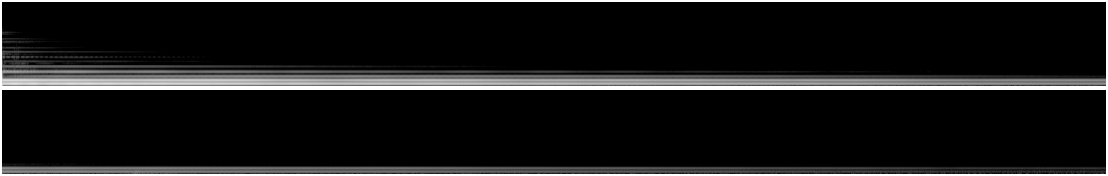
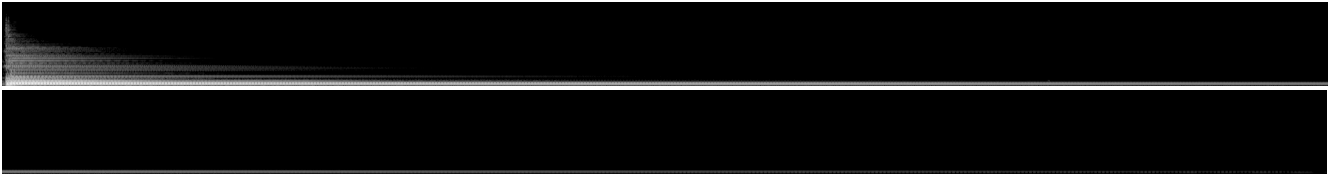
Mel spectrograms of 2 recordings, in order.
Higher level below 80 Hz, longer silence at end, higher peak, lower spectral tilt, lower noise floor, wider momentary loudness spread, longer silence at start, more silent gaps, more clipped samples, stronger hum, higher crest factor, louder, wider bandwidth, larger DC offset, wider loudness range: second, -68 dBFS vs -50 dBFS; second, 8 s vs 13.35 s; about the same, 0 dBFS vs 0 dBFS; first, -13.5 dB/octave vs -10.5 dB/octave; second, -58 dBFS vs -71 dBFS; about the same, 26 LU vs 28 LU; about the same, 0 s vs 0 s; neither; neither; neither; about the same, 18 dB vs 20 dB; about the same, -16 LUFS vs -18 LUFS; second, 2 kHz vs 4.3 kHz; neither; about the same, 25 LU vs 27 LU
